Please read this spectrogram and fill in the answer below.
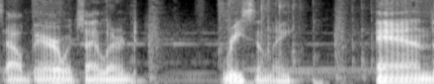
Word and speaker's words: Albert: He's French, so his name looks like Albert, but it's actually pronounced Albert, which I learned recently.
